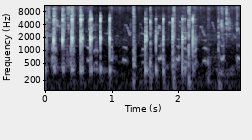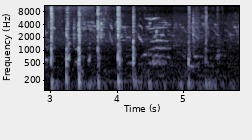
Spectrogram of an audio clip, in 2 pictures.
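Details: Grey francolin (teetar) chicks feeding at night: a rapid run of sharp clicking pecks, about three to four per second, mixed with short high chirps and soft peeps, louder at the start and fading toward the end.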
